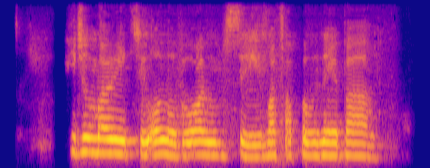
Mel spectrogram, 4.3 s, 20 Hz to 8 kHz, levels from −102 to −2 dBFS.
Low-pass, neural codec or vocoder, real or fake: 7.2 kHz; codec, 16 kHz, 1.1 kbps, Voila-Tokenizer; fake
